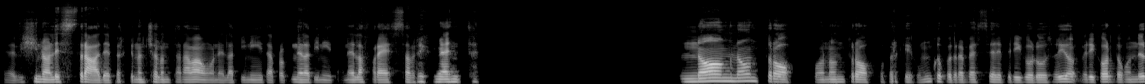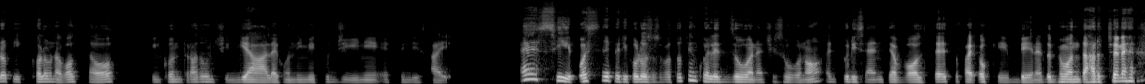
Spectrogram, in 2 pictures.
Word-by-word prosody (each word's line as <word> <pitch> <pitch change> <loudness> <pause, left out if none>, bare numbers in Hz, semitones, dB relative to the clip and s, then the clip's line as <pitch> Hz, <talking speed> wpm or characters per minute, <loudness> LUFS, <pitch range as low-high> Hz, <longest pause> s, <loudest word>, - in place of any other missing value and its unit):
vicino 115 +4 -1
alle 115 +1 +2
strade 100 -2 +3
perché 95 - -12
non 110 -1 -4
ci 115 - -10
allontanavamo 110 -1 -1
nella 105 0 -8
pineta, 105 0 -9
proprio 105 +2 -12
nella 105 -1 +2
pineta, 105 -2 -12
nella 110 +2 -2
foresta 110 0 -1
praticamente 120 +1 -1 2.0
No, 140 +4 +8
non 155 +1 +1
troppo, 115 -4 -1
non 115 +1 -4
troppo, 110 -2 -1
perché 110 - -11
comunque, 120 +5 -7
potrebbe 110 0 -5
essere 110 0 -5
pericoloso. 110 0 -4
Io 125 -1 +1
mi 115 - -11
ricordo 125 0 0
quando 115 +1 -5
ero 135 - +3
piccolo, 125 0 -4
una 110 -5 -4
volta 115 0 -5
ho 125 +5 -2 0.3
incontrato 115 +1 -7
un 120 - -7
cinghiale, 105 -1 -1
con 105 -1 -13
i 105 - -11
miei 110 0 -10
cugini 105 -1 -14
e 110 0 -21
quindi 105 -2 -18
sai 95 -1 -11 0.6
eh 235 +4 +2
sì! 180 - +2
Può 140 - +4
essere 180 +4 +2
pericoloso, 120 -2 +2
soprattutto 115 - -7
in 195 - +3
quelle 125 -8 +2
zone 115 -2 +2
ci 110 - -21
sono, 110 +4 -4
e 125 - -14
tu 120 - -3
li 115 - -3
senti 110 +1 -7
a - - +4
volte, 110 +2 0
e 120 - +1
tu 115 - -18
fai: 110 -3 +3
"Okay 110 -3 -3
bene 105 -1 -2
dobbiamo 120 +2 +3
andarcene". 125 +6 +7
115 Hz, 180 wpm, -24 LUFS, 110-120 Hz, 2.0 s, No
